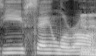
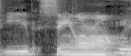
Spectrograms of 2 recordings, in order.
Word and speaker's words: Yves Saint Laurent: Now, Eve is in quotes, and it's spelled Y-V-E-S. You could have celebrated New Year's Eve in one of his trapeze dresses. – Who is Yves Saint Laurent? – It is Yves Saint Laurent.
